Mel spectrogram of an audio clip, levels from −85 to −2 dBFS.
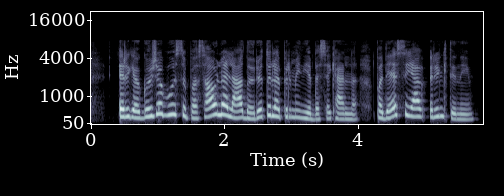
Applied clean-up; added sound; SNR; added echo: none; none; none; none.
